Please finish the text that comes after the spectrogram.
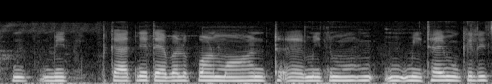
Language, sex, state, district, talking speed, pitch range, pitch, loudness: Gujarati, female, Gujarat, Valsad, 110 wpm, 175-185 Hz, 180 Hz, -14 LUFS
